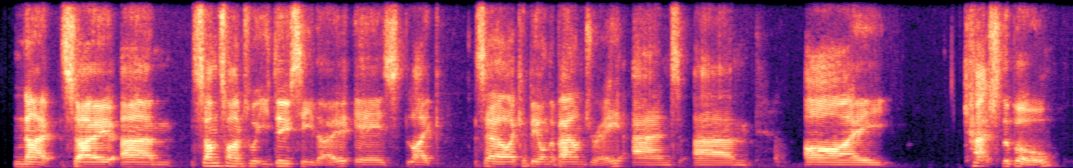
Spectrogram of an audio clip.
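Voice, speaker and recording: At a very slow pace, a man with a fairly low pitch speaks in a bright, sharp tone with fairly even intonation. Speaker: cricket explainer on a sports stream. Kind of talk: casual chat. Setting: live stream.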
